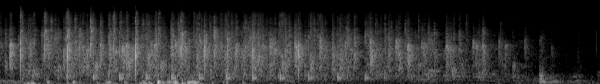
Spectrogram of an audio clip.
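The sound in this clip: Audience applause at a live financial independence camp gathering: dense, sustained clapping from many hands that tapers off toward the end.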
